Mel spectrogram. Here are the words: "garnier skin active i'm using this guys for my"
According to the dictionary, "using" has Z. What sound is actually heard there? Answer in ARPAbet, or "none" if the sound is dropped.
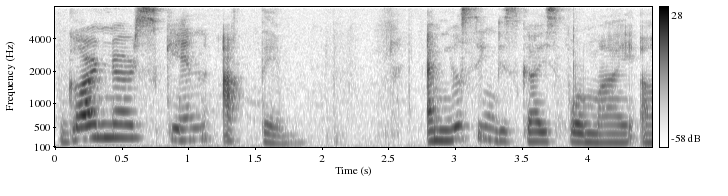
S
